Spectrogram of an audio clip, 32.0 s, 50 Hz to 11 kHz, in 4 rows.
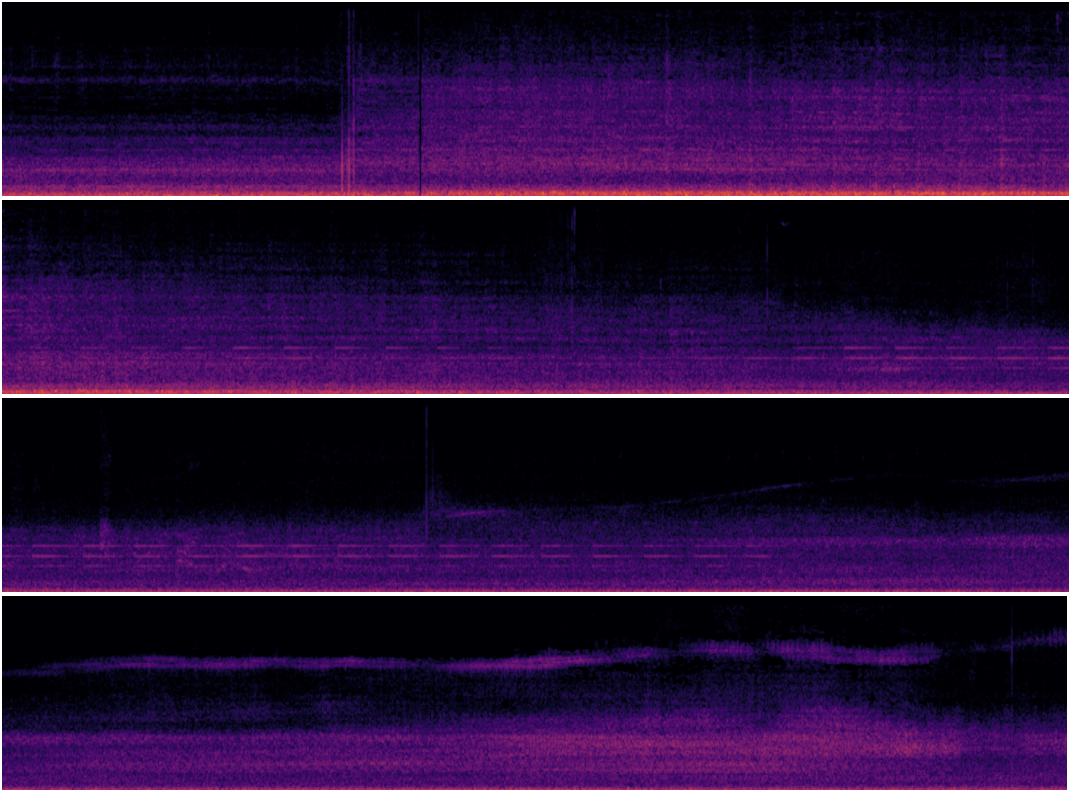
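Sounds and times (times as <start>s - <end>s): train wheels rumbling on rail: 0.0s - 32.0s
faint high ringing tone: 13.4s - 22.5s.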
